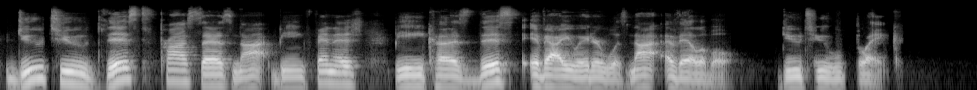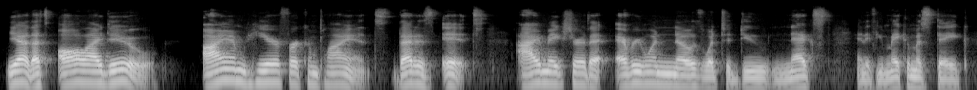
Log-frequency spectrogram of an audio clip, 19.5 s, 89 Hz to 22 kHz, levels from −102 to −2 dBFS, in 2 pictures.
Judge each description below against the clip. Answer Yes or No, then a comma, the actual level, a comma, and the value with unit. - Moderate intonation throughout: No, wide, 5.7 semitones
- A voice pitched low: Yes, low, 115 Hz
